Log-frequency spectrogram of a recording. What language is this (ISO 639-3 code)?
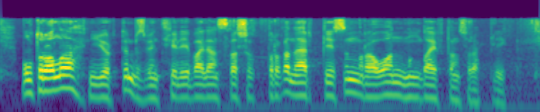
kaz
